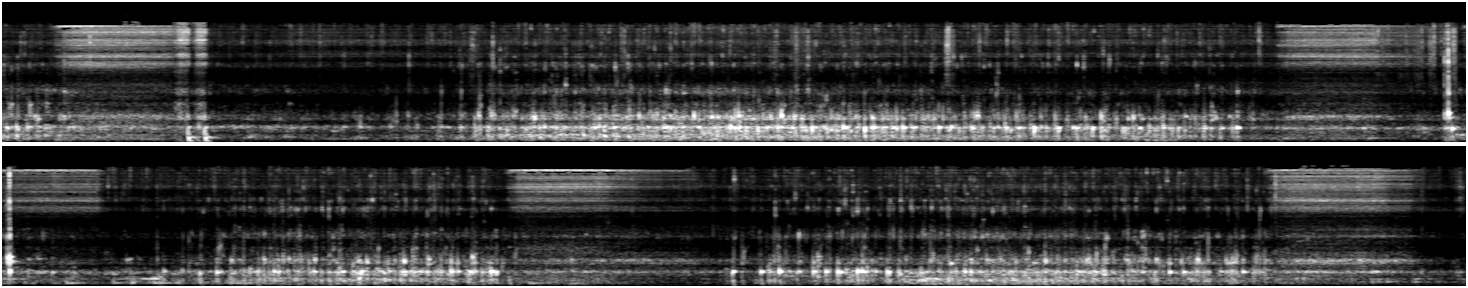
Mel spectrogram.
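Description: Scuba diver breathing through a regulator, heard underwater: a short hiss of inhalation four times, each followed by a long stretch of bubbling exhalation.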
